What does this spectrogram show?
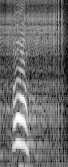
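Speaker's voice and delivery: sharp frightened gasp-cry; startled cry. Acted. Frightened woman alone hearing the door, startled cry.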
